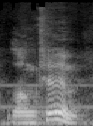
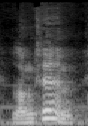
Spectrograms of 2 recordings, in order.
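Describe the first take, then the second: No difference in how they are said.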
